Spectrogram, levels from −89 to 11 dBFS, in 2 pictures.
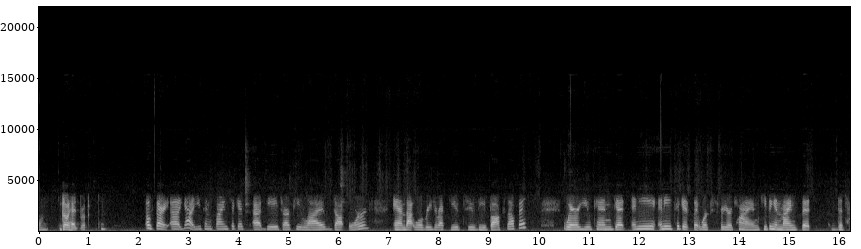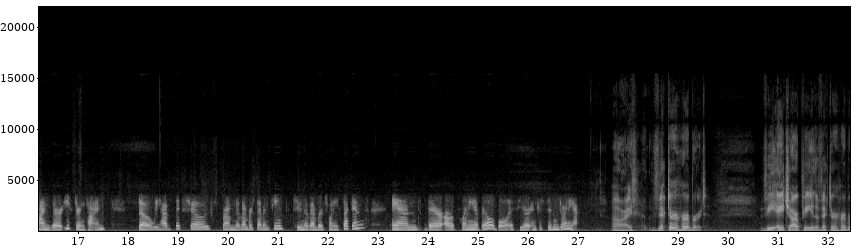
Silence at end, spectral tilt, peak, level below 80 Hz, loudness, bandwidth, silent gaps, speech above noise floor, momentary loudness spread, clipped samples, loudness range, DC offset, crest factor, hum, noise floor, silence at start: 0 s; -5.5 dB/octave; -8 dBFS; -56 dBFS; -27 LUFS; 14 kHz; none; 31 dB; 11 LU; under 0.1%; 4 LU; under 0.1%; 20 dB; none; -58 dBFS; 0 s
